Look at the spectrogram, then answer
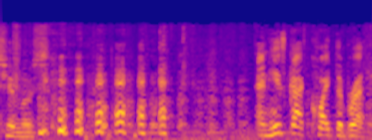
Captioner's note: woman laughs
